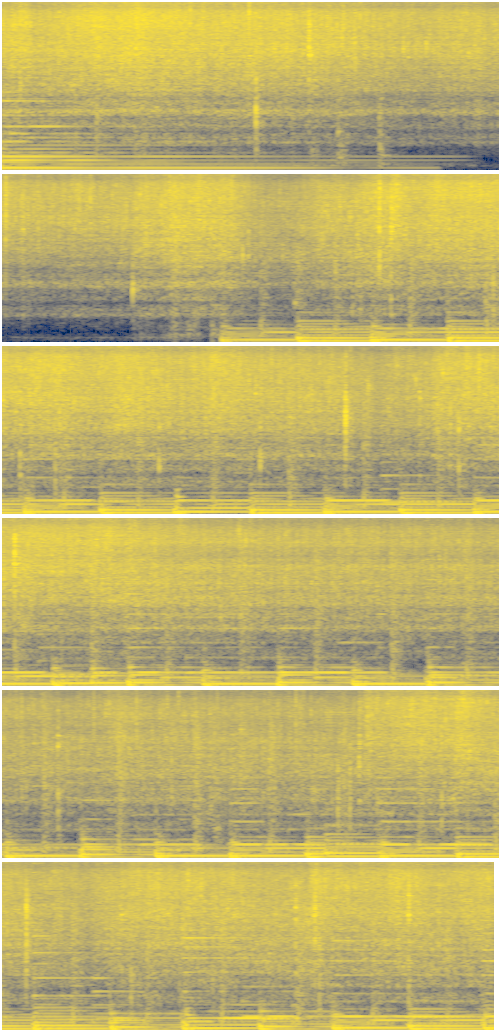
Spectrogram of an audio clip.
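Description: Onions and squash chunks sizzling in a stainless steel pot while being stirred with a wooden spoon, under background music with a steady beat. The music drops out for a few seconds near the start, then comes back.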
